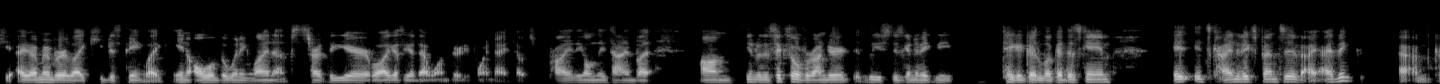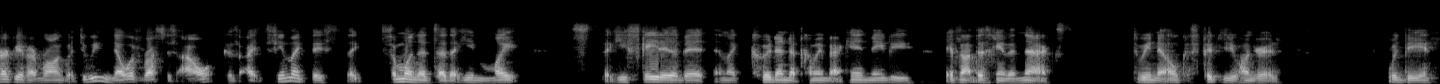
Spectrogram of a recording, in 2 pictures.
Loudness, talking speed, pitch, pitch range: -23 LUFS, 240 wpm, 105 Hz, 100-115 Hz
